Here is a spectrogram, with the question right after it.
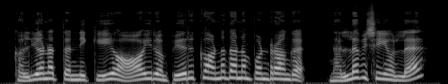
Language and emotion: Tamil, surprised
